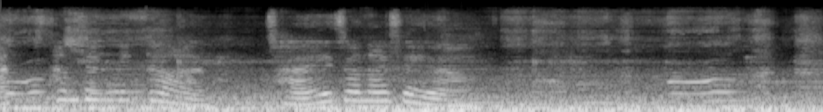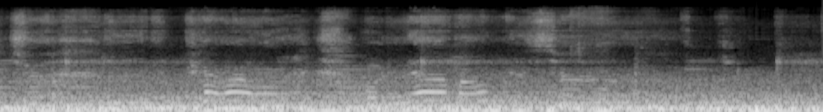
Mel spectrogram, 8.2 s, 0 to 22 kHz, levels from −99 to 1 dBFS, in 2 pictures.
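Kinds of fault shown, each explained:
Nothing stood out on listening; no fault of any kind could be heard in this recording.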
